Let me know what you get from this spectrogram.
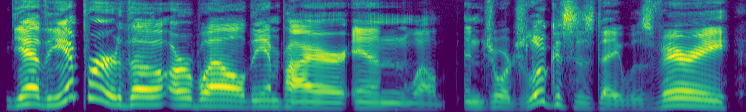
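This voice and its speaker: A man's voice: on the high side, lively intonation, a little slow, fairly bright tone, soft background music. A man giving casual fan reaction commentary as host of a reaction video.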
